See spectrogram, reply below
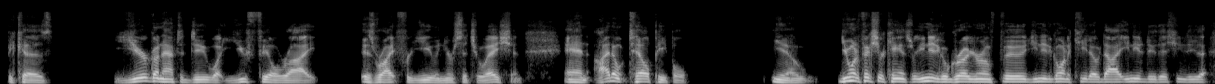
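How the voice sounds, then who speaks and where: A man's voice: lowish voice, no room sound, clean studio sound. A man hosting a podcast in casual chat, rambling and correcting himself, laughing often. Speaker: podcast host.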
